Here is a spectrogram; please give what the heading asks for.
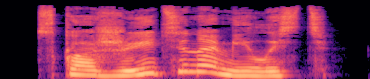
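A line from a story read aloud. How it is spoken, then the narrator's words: Scornful snort. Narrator (Russian): фыркнул Триш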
